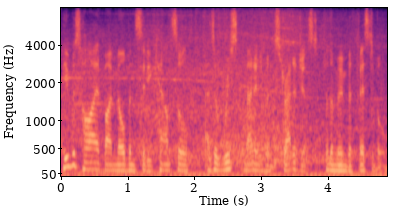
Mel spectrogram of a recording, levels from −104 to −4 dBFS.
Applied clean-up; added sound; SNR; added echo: none; Aircraft; 7 dB; none.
